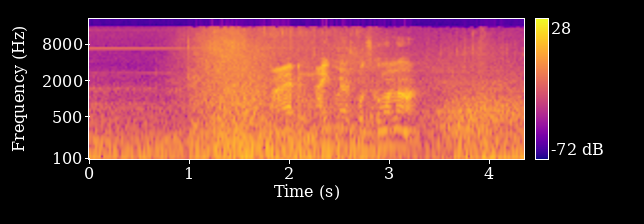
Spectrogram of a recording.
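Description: A fire roars and crackles loudly.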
